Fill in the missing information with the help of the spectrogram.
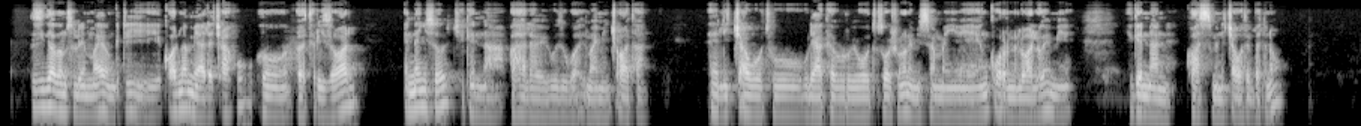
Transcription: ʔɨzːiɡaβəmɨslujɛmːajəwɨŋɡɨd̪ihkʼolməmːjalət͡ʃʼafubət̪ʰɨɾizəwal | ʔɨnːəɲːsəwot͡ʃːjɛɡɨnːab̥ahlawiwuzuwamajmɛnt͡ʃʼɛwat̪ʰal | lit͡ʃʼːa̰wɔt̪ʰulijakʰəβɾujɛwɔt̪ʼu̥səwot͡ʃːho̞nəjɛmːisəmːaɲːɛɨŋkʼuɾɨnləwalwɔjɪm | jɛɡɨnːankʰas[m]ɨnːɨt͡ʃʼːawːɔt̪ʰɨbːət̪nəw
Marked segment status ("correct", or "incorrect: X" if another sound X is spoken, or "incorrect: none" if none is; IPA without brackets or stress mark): correct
